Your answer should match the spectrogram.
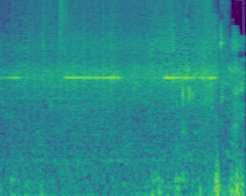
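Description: Rustling and movement noise on a police body camera's microphone as the officer climbs and handles gear, with a faint high beep sounding on and off, about half a second at a time.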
